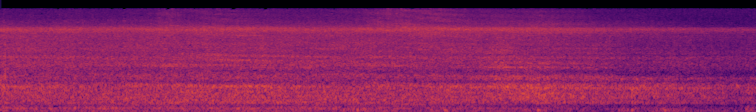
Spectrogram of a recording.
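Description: A train running past steadily, a dense rumble with a faint steady whine above it, growing quieter near the end.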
